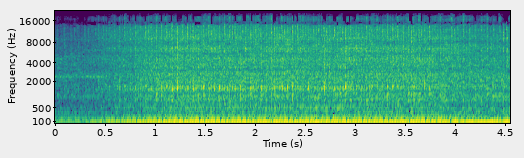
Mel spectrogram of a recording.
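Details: Old Farmall tractor after service, jump-started with an uncharged battery: steady, even low idle with smooth firing rhythm, no misses or knocks; running better than before, owner suspects worn spark plugs caused the earlier dying.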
